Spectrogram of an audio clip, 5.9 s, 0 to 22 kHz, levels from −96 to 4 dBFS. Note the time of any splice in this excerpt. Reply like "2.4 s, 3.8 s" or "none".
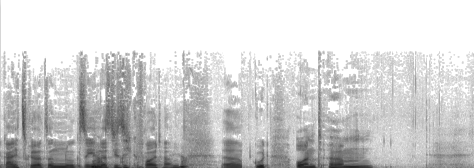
3.0 s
